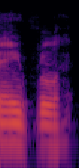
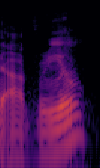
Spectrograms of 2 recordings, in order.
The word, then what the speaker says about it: Avril: to tony blinken and april of real haines she corrected my pronunciation it's avril president-elect biden continues to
